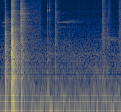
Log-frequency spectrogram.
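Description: Aluminium-trimmed cabinet door in a cargo trailer being opened: a quick clatter of latch and door knocks near the start, then one faint click about a second in.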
